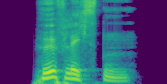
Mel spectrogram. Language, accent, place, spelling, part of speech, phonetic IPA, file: German, Germany, Berlin, höflichsten, adjective, [ˈhøːflɪçstn̩], De-höflichsten.ogg
- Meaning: 1. superlative degree of höflich 2. inflection of höflich: strong genitive masculine/neuter singular superlative degree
